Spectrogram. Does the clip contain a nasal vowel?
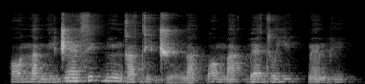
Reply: yes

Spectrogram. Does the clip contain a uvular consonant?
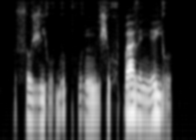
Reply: no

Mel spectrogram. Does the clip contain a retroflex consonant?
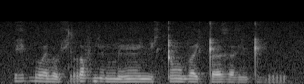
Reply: yes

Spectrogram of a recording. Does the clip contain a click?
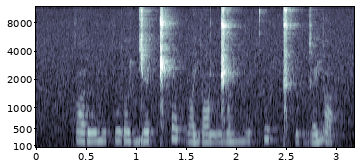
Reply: yes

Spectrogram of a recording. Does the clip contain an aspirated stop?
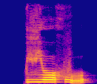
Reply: no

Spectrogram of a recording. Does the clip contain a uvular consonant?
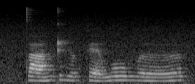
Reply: no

